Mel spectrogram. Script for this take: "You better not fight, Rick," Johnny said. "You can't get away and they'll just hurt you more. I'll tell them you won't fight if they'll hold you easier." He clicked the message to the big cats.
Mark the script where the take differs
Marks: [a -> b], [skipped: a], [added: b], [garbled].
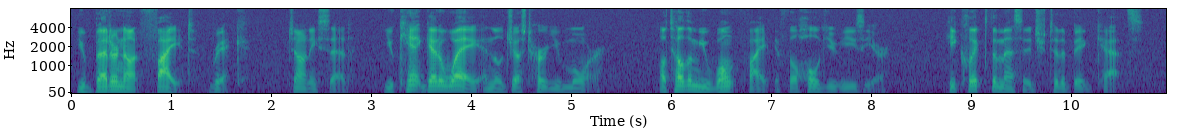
"You better not fight, Rick," Johnny said. "You can't get away and they'll just hurt you more. I'll tell them you won't fight if they'll hold you easier." He clicked the message to the big cats.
